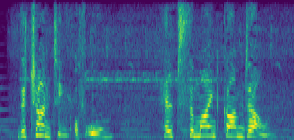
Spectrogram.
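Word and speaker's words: ॐ: universe the first sound this Universal sound is a combination of three syllables a u and Ma when we pronounce om as we say ah the lower portions of the body up to the stomach are activated as we say oo the chest area is activated with ma the face and the brain gets activated the proper pronunciation of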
